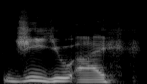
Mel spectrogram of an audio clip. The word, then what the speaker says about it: Gui: GUI. GUI. Gui. Oh yeah, so it's it's Okay. pronounced right. Okay, cool. Oh yeah, Okay. it's a g noise, not a j noise.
